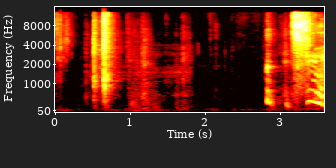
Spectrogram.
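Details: A single adult woman's sneeze, followed by "bless me": sneeze.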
